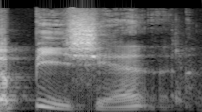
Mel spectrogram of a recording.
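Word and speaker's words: Beckham: 呃，一个什么朗拿度、朗拿电奴那那个，我老是看球辰光朗拿度，就罗纳尔多嘛，叫朗拿度，贝克汉姆叫避嫌，是按照广东闲话发音来的。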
